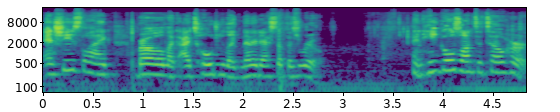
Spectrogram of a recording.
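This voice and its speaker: A woman's voice sits fairly high in pitch and varies in an ordinary way. She speaks at a fairly quick pace. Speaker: TikTok storyteller. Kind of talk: casual storytelling to camera. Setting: alone, recording herself. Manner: animated.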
